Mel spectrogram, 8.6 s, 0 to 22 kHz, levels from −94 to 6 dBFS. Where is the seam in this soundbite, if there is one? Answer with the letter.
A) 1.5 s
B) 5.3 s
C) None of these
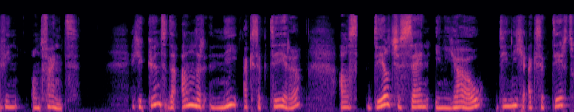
B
